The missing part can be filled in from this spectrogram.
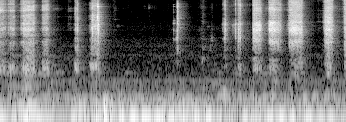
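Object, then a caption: Raw carrot scraped with a peeler. A handheld peeler scrapes a peeled raw carrot in rapid strokes, with the pile of peel on a wooden table. Each stroke makes a short burst of dense, bright rasping, separated by quiet gaps and a faint low hum.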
